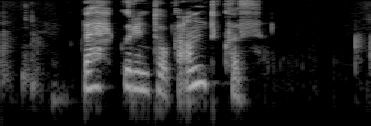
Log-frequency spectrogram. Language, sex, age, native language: Icelandic, female, 40-49, Icelandic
